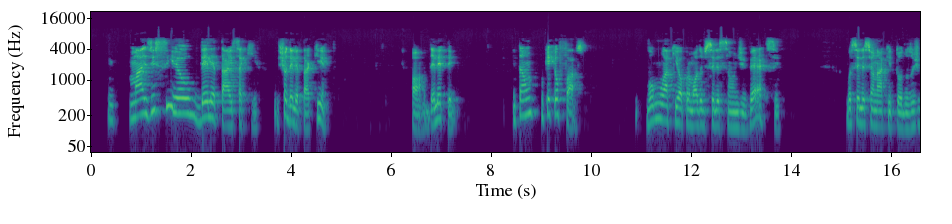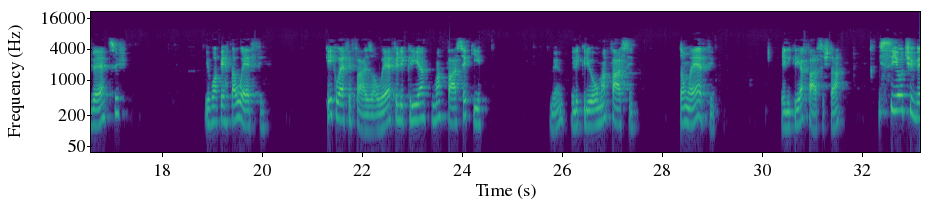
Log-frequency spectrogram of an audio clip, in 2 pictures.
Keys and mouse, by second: 0.3-4.2 middle drag, 4.2 Delete, 10.4-12.4 middle drag, 12.4-13.8 drag, 13.8 middle click, 14.4-19.0 right drag, 20.0-23.4 middle drag, 20.6 f, 23.4-25.0 drag, 25.2-27.8 middle drag, 27.8-29.4 drag, 29.4-31.8 middle drag, 31.8 a.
